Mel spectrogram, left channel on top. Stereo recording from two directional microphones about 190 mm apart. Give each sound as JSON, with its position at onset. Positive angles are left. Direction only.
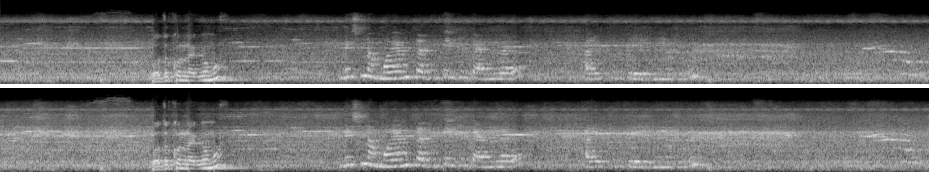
{"t": 1.5, "sound": "speech", "side_deg": 10}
